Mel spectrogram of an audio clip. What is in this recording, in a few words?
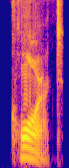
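"corked", American English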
